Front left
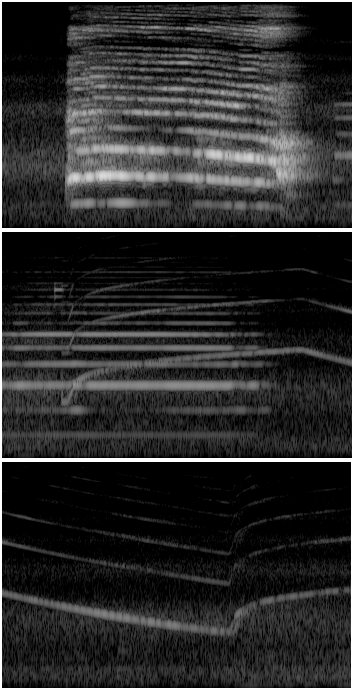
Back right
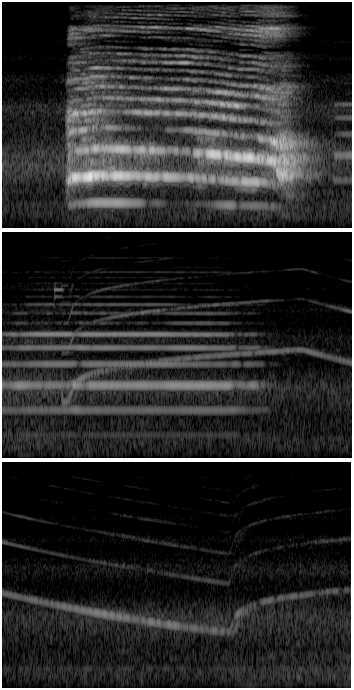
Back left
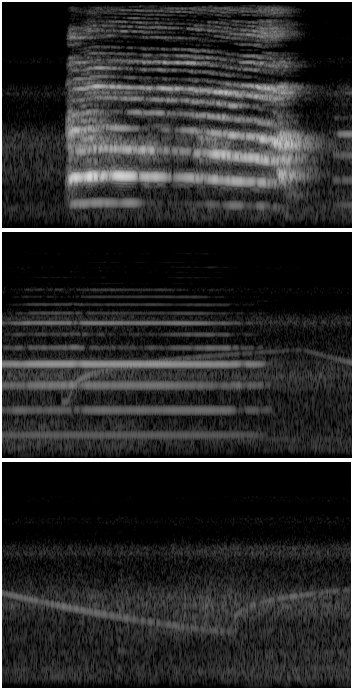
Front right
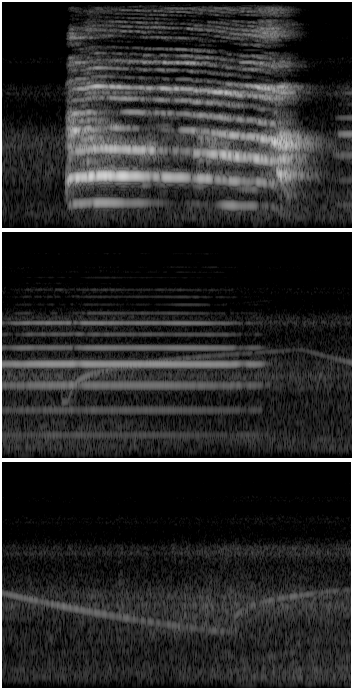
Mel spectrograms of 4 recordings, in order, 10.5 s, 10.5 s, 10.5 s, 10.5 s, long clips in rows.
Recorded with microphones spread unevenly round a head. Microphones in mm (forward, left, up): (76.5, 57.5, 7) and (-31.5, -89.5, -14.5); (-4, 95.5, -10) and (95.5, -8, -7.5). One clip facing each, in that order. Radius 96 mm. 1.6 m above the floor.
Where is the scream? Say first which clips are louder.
Back right 1 dB, even; straight ahead, 3.5 m; by 3.0 s 40° right, 3 m.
